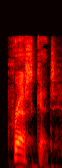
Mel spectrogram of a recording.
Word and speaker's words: Prescott: that, of course, uh, we call it Prescat.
